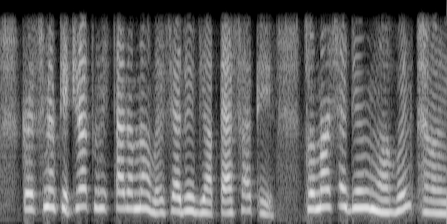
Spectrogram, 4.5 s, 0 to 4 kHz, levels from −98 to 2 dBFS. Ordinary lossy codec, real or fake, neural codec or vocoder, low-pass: none; fake; codec, 16 kHz, 0.5 kbps, X-Codec, HuBERT features, trained on general audio; 3.6 kHz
